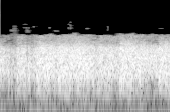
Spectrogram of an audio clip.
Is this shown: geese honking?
no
